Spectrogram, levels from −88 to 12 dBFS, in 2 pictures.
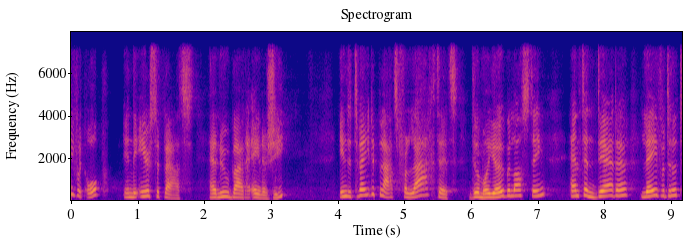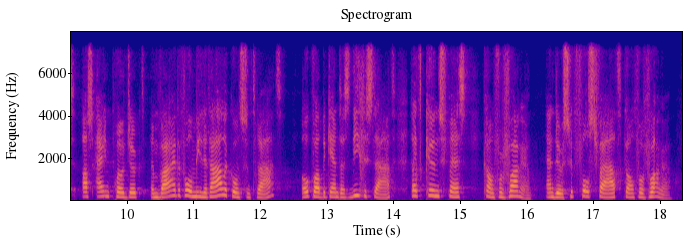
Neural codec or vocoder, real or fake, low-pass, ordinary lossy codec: codec, 16 kHz in and 24 kHz out, 0.8 kbps, FocalCodec, streaming, 65536 codes; fake; 7.2 kHz; none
